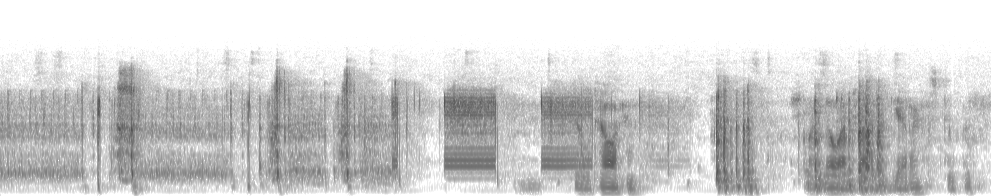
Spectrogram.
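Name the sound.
telephone being dialed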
